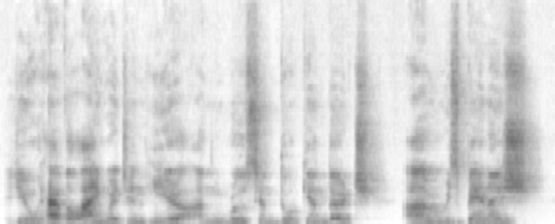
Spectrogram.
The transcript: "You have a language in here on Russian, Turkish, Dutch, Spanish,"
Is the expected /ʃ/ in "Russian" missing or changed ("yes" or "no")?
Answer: yes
